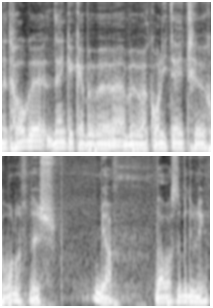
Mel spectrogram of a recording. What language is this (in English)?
Dutch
